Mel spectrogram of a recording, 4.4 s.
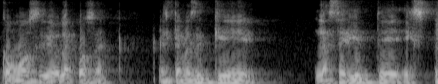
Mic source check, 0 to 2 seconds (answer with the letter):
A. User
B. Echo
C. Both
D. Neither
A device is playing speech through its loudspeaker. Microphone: B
